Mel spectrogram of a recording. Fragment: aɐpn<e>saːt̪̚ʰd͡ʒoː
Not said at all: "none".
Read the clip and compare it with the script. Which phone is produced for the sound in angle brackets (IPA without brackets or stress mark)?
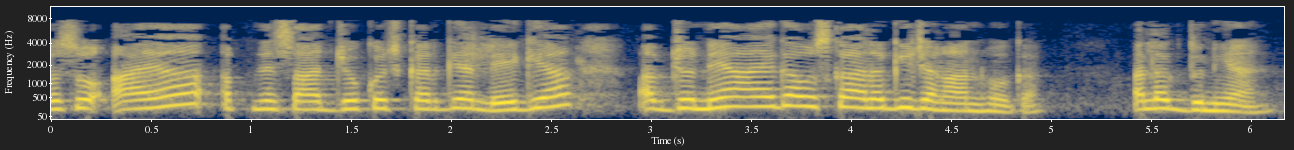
e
